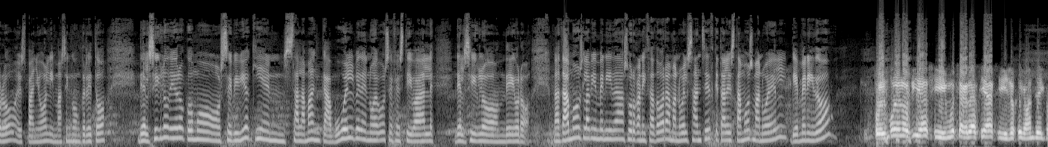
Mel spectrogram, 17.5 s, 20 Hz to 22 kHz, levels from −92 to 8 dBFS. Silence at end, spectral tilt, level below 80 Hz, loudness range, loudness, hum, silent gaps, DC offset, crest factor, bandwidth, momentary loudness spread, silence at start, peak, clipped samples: 0 s; -4 dB/octave; -50 dBFS; 10 LU; -13 LUFS; none; none; under 0.1%; 14 dB; 15.5 kHz; 15 LU; 0 s; 0 dBFS; 0.2%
